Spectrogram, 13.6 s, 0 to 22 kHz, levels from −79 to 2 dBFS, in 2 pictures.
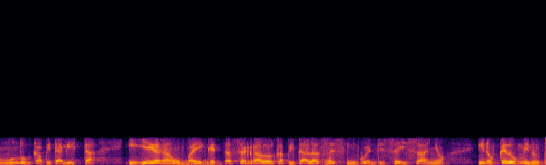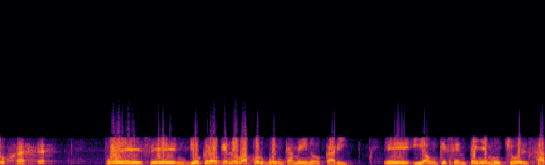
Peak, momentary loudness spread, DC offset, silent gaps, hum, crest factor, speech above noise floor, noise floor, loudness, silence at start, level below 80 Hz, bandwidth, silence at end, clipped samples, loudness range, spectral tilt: -2 dBFS; 10 LU; under 0.1%; none; none; 16 dB; 33 dB; -51 dBFS; -18 LUFS; 0 s; -72 dBFS; 6 kHz; 0 s; under 0.1%; 5 LU; -6.5 dB/octave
